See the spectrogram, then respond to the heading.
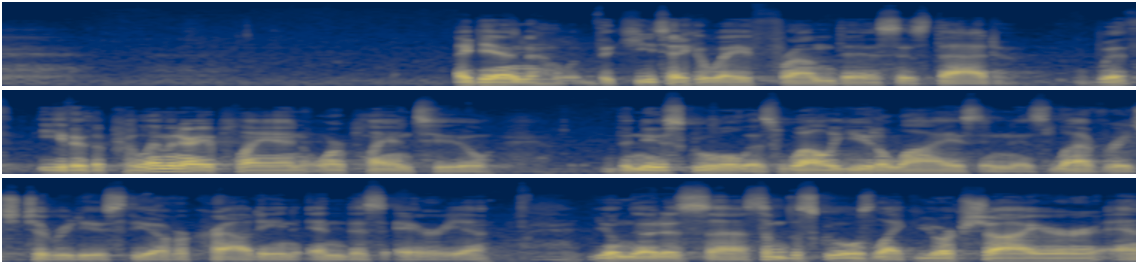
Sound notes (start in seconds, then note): none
